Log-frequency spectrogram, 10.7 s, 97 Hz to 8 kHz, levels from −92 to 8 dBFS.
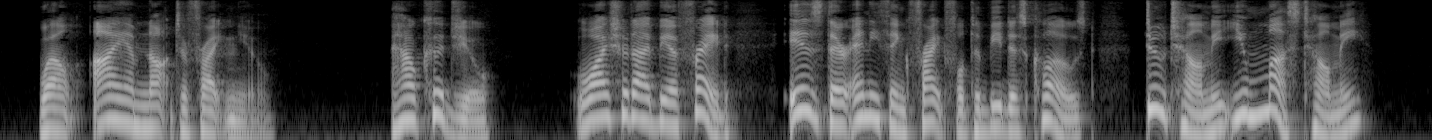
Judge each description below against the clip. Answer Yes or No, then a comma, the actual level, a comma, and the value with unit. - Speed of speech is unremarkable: Yes, average, 160 wpm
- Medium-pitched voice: Yes, medium, 150 Hz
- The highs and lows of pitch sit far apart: Yes, wide, 7.4 semitones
